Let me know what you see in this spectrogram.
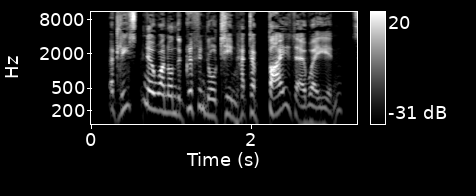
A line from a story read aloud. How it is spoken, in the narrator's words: said Hermione sharply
